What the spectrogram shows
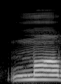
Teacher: जैसे आप प बोलो तो आपको माउथ के एयर का एक फील होगा हाथ में, लेकिन आप म बोलो तो आपको मुंह से हवा का कोई फीलिंग नहीं आएगा। आपको क्लियरली समझ में आएगा that the air is passing through the nose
